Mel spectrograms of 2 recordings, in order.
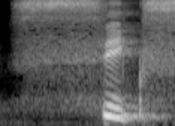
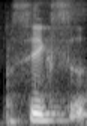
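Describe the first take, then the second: First: Breathy whisper, voice off; whispered six. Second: Said in the usual way. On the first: Shown as a demonstration. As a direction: whisper the word six as a soft unvoiced "siks". (Six ଫୁସ୍ଫୁସ୍ କରି କୁହ) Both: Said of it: "teacher repeating the word".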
